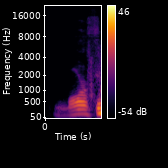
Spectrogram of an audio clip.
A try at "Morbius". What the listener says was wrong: No, Morbius. No, not Morpheus. Morbius with a B.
